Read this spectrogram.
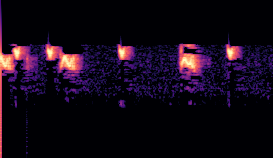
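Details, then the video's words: Hepatic tanager in Brazil giving a sparse run of short notes, a high clear whistle alternating with a lower buzzy slur, spaced about half a second apart, against silence. "CANTO DE AVES DO BRASIL : sanhaçu-de-fogo."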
